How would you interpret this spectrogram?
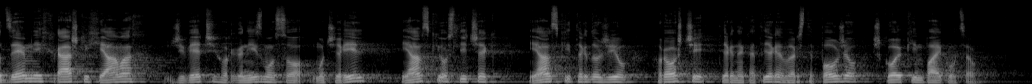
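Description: Listening closely to the speech, nothing stood out as a technical fault at any point.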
